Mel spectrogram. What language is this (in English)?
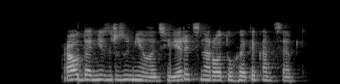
Belarusian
